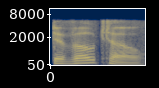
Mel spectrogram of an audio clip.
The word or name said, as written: De Voto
